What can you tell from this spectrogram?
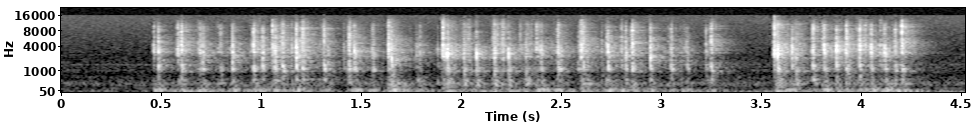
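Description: Fast typing on a computer keyboard: a quick run of key clicks starting about half a second in, with a brief break near the end before a last few keystrokes.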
